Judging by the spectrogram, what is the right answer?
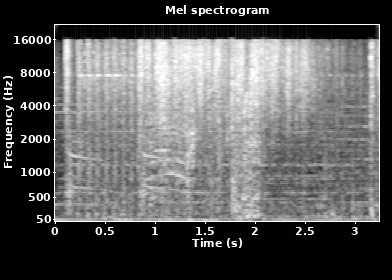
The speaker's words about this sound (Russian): Лютиков строчит по немцам из пулемета.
